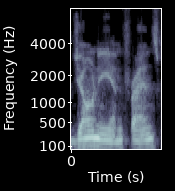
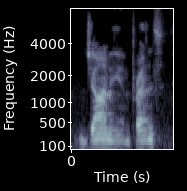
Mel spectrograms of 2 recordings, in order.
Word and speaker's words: Joni and Friends: Some of you might pronounce it Joni and Friends, but historically her dad wanted a boy. That's why it's pronounced Johnny and Friends.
